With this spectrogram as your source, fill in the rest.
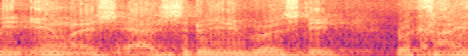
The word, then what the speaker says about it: Rakhine: english at cedar university rakhine state as or as you would say ricken state i'm still working on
